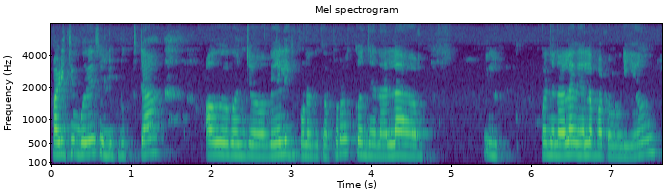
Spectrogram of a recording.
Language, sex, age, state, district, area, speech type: Tamil, female, 18-30, Tamil Nadu, Sivaganga, rural, spontaneous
